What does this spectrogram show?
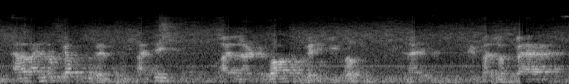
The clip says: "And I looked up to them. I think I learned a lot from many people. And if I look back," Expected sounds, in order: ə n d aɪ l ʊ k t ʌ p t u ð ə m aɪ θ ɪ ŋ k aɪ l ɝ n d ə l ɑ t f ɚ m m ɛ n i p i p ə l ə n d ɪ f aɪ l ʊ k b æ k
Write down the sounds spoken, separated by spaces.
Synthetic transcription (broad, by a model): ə aɪ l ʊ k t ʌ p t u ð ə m aɪ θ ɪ ŋ k aɪ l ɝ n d ə w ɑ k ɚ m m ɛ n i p i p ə l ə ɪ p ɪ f aɪ l ʊ k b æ k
